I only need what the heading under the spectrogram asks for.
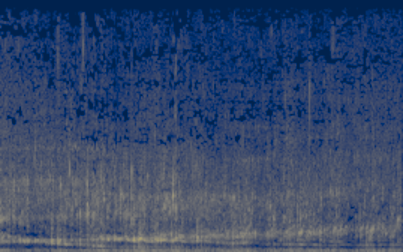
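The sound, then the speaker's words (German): Sparkling water is poured in a steady rushing stream with a bright, fizzing hiss that holds an even level throughout, with no talking over it. “Und wenn man das jetzt einschenkt, das Wasser, dann sprudelt das hier raus.”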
